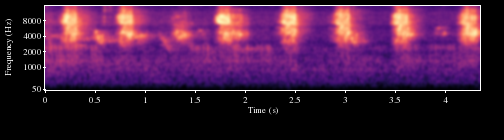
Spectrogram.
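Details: Nestling sparrows inside an old apple tree hollow in May beg their parents for food with loud, high, harsh rasping bursts, roughly two per second, some buzzier notes between them.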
